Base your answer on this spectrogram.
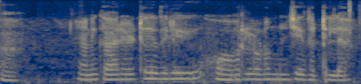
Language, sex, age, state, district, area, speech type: Malayalam, male, 18-30, Kerala, Kozhikode, rural, spontaneous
